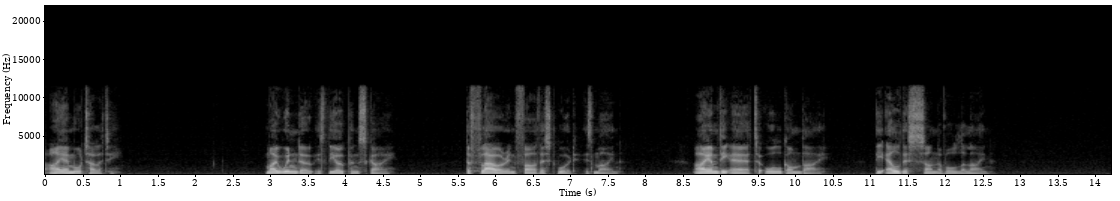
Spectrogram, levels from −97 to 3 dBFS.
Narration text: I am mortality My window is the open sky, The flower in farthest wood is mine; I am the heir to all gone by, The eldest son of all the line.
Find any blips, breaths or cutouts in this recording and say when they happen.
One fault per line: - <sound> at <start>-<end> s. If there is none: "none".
none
